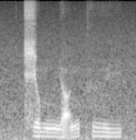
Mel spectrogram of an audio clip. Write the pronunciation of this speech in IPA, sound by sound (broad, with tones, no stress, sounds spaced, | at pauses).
t͡ɕ ə˧ m ɲ a̰˧˥ ŋ t̪ʰ ɨ˧ j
